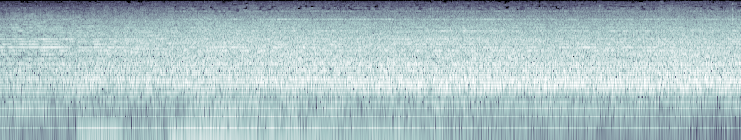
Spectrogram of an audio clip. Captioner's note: audience continues cheering; ominous music continues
